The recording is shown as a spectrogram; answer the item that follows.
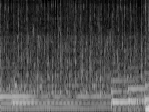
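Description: Soft instrumental music of long held notes, the chord changing twice, over a light trickle of water pouring from a bamboo spout into a pool.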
